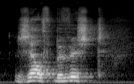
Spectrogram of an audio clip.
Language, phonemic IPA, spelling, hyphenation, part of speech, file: Dutch, /ˌzɛlf.bəˈʋʏst/, zelfbewust, zelf‧be‧wust, adjective, Nl-zelfbewust.ogg
- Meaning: 1. self-aware 2. confident, self-confident 3. self-conscious, socially ill at ease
